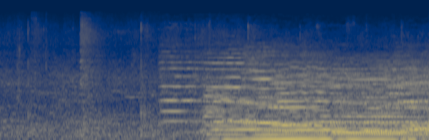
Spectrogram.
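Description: Moravian cimbalom band with fiddles and double bass starting to play: after a quiet moment, a fiddle enters about a second and a half in and the full band with a deep bass joins half a second later, holding sustained chords.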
